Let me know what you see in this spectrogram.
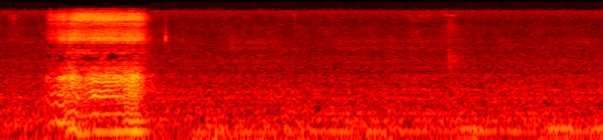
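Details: Sleeping Shih Tzu dog snoring: a single loud, rattling snore, then quieter steady breathing noise.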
